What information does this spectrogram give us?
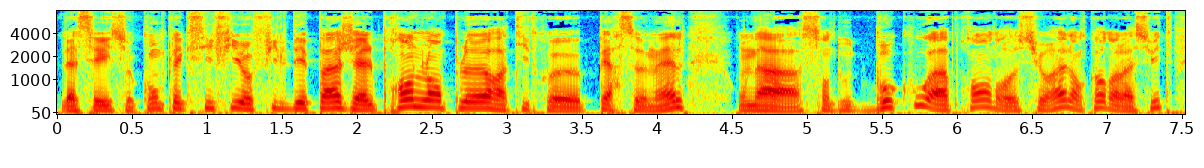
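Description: A man's voice: a little high, big pitch swings, normal speed, no room sound, clean studio sound. A man presenting a scripted podcast review segment, upbeat, with light asides and some hesitation. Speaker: podcast columnist.

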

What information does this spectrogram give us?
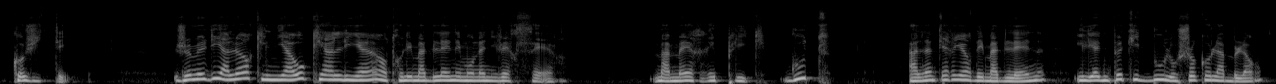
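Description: A woman reading a first-person literary excerpt aloud in a calm, measured way at a library radio event. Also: lowish voice. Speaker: reader at a book club radio show. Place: public library.

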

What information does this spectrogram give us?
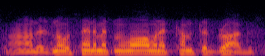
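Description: An actor playing a matter-of-fact police officer recounting cases in conversational 1950s radio drama style. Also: male voice, on the high side, fairly quick, narrow, tinny audio, lightly acted. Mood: reflective, firm. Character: male police officer calmly recounting an old case. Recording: noisy band-limited 1950s radio recording.

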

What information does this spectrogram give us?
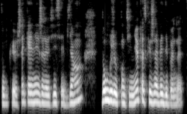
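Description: Mellow-voiced young Belgian woman. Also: mid-range voice, quick pace, creaky. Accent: Belgian French. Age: 20s. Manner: chatty, self-correcting, laughs at herself. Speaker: guest, fashion brand founder. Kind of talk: conversational podcast interview.

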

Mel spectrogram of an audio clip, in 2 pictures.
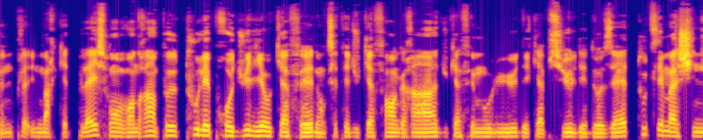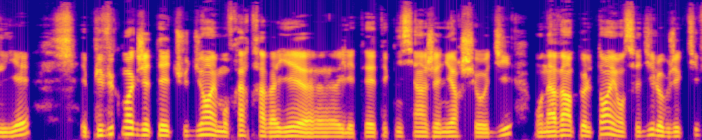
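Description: A man's voice: on the low side, no room sound. Chatty young French man, dry sound. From France. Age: 20s. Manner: relaxed, chatty, many fillers and restarts. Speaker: company co-founder, guest. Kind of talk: casual business interview.

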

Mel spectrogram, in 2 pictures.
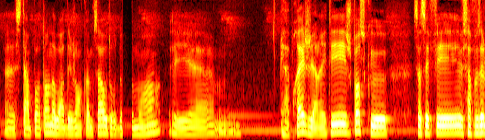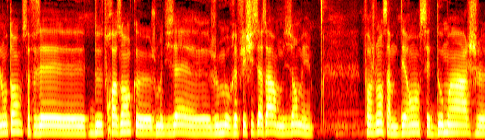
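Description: A man in his late twenties from Italy, talking frankly and reflectively in an interview and often pausing to find his words. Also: on the high side, little pitch movement, darkish tone, clean tone. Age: late 20s. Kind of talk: candid personal testimony.

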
